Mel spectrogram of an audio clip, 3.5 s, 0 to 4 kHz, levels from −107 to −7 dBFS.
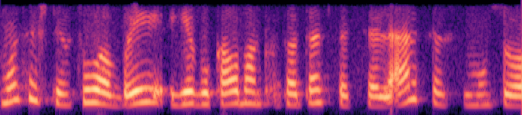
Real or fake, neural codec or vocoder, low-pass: real; none; 3.6 kHz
